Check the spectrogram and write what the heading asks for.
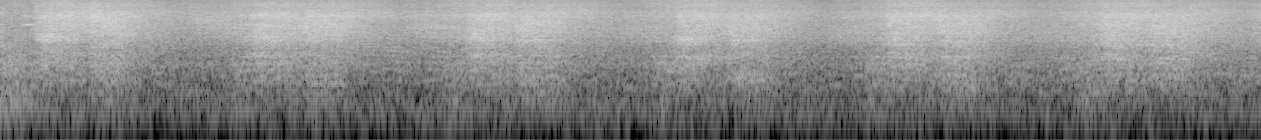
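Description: Steam locomotive drifting slowly into a station, steam hissing from its cylinders in regular chuffs about once a second.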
